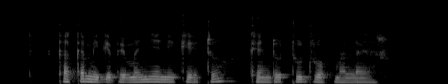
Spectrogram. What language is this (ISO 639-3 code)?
luo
